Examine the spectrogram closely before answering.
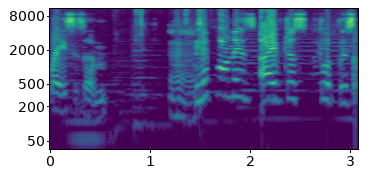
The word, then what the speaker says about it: Nippon: racism and not racism nippon is i've just looked this up because i couldn't remember and nip on his formal way of pronouncing the native name of japan so actually he's being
